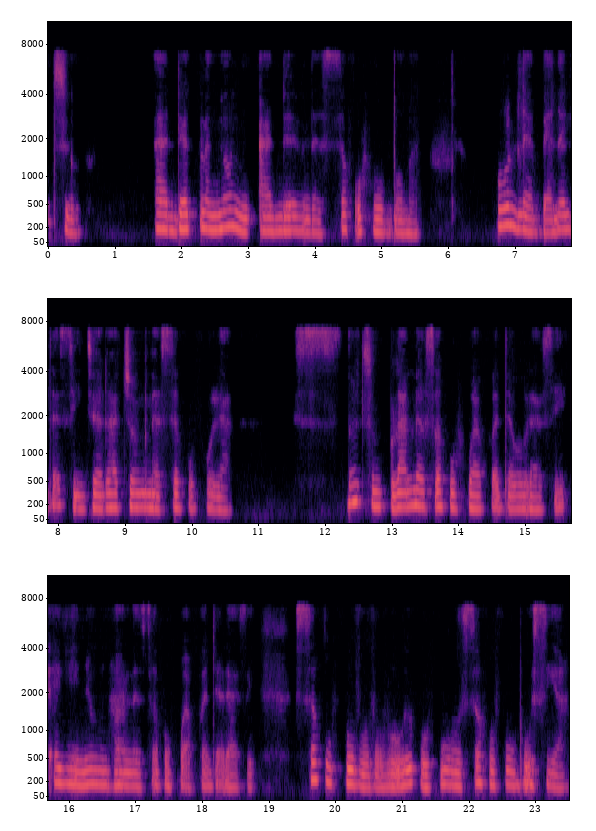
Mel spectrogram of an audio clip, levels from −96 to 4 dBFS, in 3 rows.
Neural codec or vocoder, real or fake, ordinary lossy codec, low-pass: codec, 16 kHz, 1.1 kbps, Voila-Tokenizer; fake; MP3, 48 kbps; 7.2 kHz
